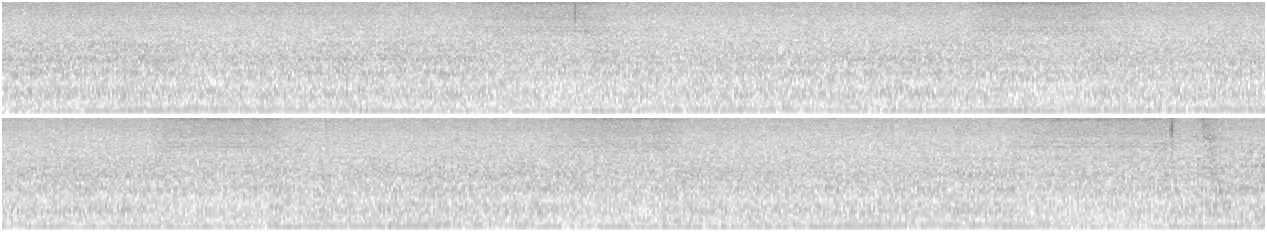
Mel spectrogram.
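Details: Respironics BiPAP Synchrony non-invasive ventilator (NIPPV) on a patient breathing via face or nasal mask: steady machine hum with gentle airflow swells every couple of seconds, synchronized with spontaneous breaths.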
